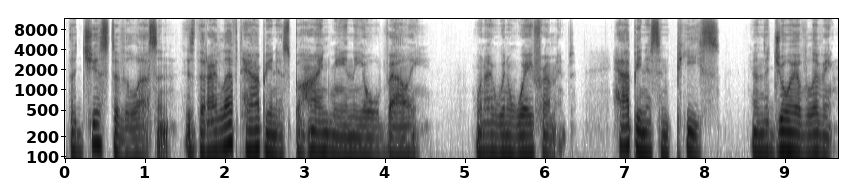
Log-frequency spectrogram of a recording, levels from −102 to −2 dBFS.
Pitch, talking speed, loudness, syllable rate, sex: 105 Hz, 185 wpm, -20 LUFS, 4.9 syllables/s, male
